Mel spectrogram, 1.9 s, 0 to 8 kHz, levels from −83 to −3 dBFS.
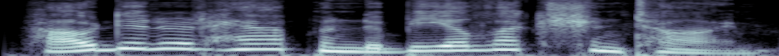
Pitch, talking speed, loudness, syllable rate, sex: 195 Hz, 245 wpm, -16 LUFS, 6.4 syllables/s, male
